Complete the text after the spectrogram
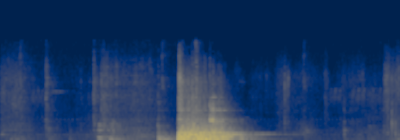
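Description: A hydraulic jack creaks as its handle is pumped.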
